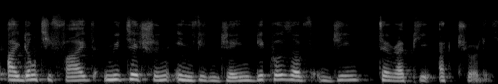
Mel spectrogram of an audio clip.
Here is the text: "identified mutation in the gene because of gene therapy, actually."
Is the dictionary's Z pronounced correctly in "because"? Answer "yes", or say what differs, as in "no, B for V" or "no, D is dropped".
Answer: yes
